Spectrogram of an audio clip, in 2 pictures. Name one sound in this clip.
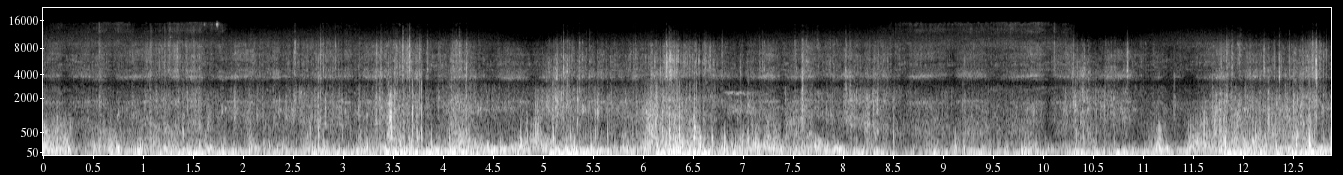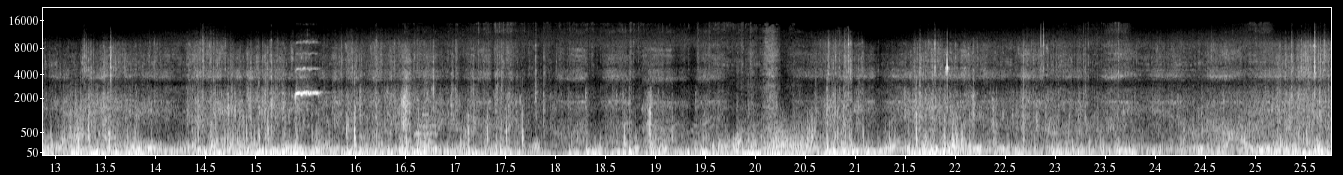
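Bicycle tyres rumble and skid over a bumpy dirt track.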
